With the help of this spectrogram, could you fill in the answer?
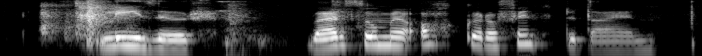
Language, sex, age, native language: Icelandic, male, 11, Icelandic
